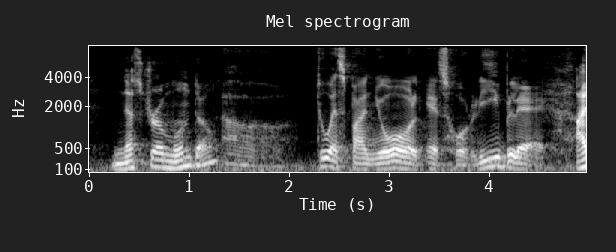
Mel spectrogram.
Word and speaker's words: Nuestro Mundo: Tell me about, and tell me if I'm pronouncing this correctly, Nuestro Mundo? Tu español es horrible. I don't speak German. But so I don't know what you just said. It's Nuestro Mundo.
